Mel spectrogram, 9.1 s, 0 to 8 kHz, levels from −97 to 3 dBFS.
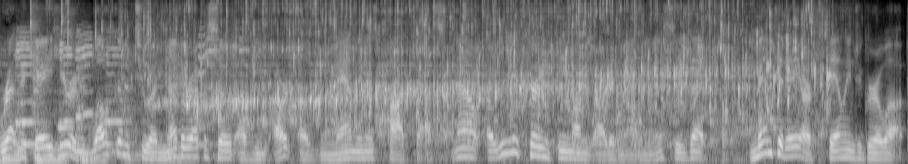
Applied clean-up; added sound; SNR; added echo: none; Fill (with liquid); 6 dB; none.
